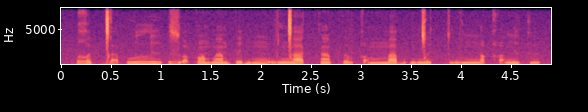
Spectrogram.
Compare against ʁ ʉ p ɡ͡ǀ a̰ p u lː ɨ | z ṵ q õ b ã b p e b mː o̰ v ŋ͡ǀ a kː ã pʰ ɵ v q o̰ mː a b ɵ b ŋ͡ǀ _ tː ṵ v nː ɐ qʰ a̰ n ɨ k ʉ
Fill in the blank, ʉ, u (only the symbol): ʉ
